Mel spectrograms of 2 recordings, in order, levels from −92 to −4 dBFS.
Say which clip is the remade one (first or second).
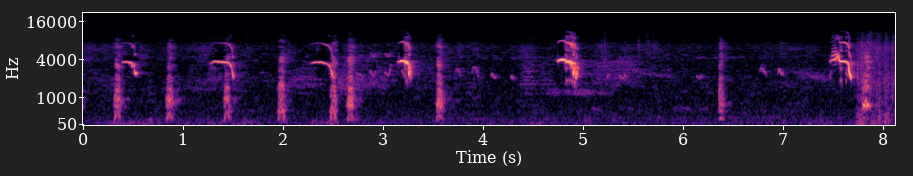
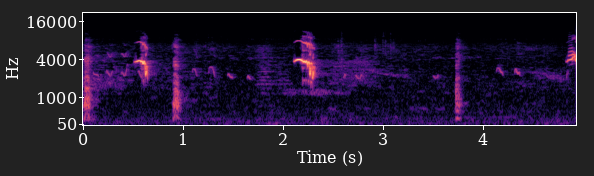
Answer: first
